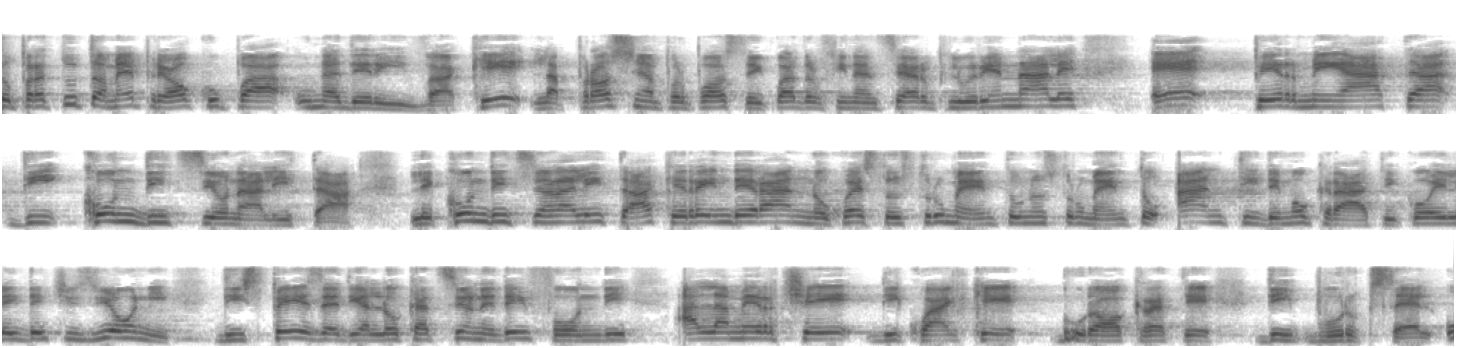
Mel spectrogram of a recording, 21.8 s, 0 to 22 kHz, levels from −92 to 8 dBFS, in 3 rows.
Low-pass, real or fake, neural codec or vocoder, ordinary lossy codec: 7.2 kHz; real; none; MP3, 64 kbps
